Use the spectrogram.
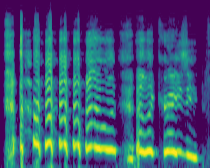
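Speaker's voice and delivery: high, dragged-out real laughing fit; crying with laughter. Real, not acted. Telling viewers about his kitchen laughing fit, real helpless laughter. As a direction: lose it, laughing till near tears. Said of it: "Like, I'm fucking crying".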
